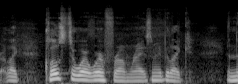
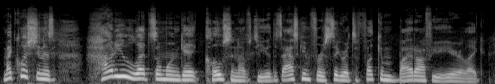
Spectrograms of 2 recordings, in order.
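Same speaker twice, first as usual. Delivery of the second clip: ordinary delivery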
